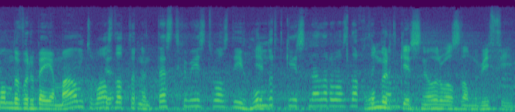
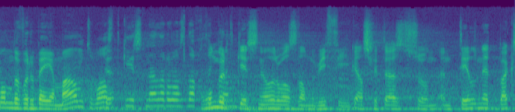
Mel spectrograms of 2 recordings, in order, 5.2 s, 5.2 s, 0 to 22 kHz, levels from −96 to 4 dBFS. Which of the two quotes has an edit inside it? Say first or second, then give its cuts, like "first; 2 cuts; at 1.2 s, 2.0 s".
second; 2 cuts; at 1.1 s, 3.5 s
